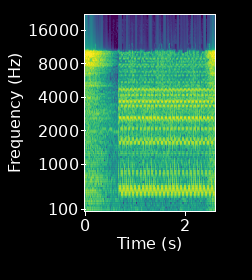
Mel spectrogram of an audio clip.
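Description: A telephone ringtone for a live TV call-in show connecting a lucky caller, a loud, steady electronic ring with strong harmonic tones that starts abruptly after a brief quiet lead-in and continues to the end.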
